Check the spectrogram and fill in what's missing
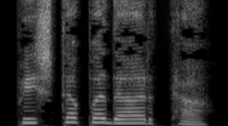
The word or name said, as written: ಪಿಷ್ಟಪದಾರ್ಥ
